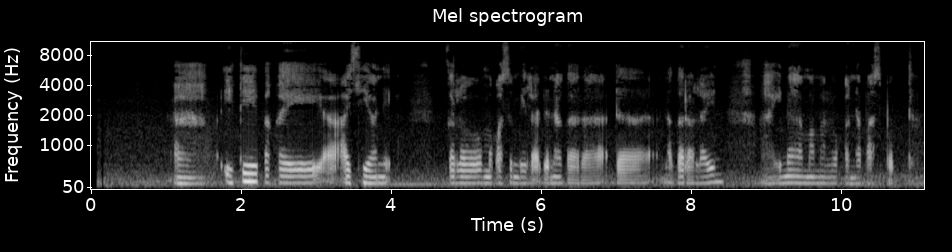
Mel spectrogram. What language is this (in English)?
Sabah Bisaya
